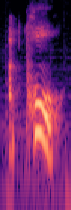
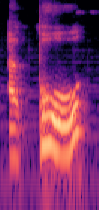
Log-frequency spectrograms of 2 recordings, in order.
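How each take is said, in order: First: The second word begins with a voiceless p sound. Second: The second word begins with a voiced b sound. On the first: This is the normal spoken form. "but we pronounce a po" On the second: This follows the spelling. "spelling is a bo"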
